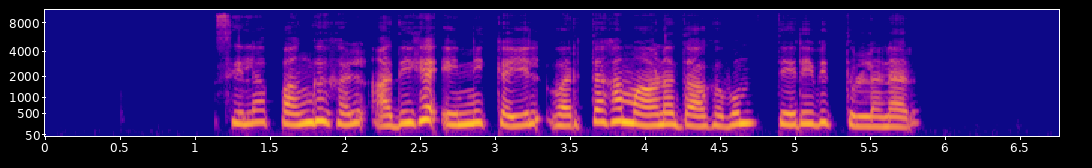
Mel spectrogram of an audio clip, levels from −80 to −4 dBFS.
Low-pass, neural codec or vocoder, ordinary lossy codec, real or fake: 9.9 kHz; none; none; real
